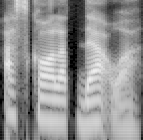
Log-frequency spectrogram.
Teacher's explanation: Lidah kamu dengan pintarnya melompati huruf ta dan langsung menebalkan bunyi dalnya.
